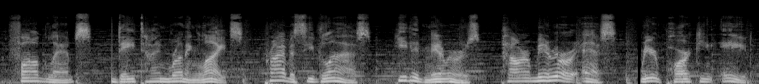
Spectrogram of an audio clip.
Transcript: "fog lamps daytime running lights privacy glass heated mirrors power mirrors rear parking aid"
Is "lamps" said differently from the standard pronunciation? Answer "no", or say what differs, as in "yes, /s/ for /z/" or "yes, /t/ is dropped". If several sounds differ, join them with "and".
no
